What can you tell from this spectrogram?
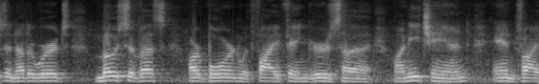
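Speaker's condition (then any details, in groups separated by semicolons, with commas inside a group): No condition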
